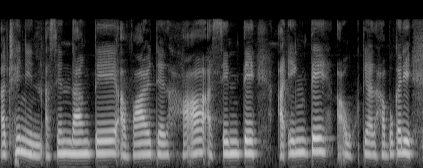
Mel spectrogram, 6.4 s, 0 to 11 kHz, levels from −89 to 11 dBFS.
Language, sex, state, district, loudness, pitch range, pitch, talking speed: Mizo, female, Mizoram, Aizawl, -19 LUFS, 180-205 Hz, 195 Hz, 245 wpm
